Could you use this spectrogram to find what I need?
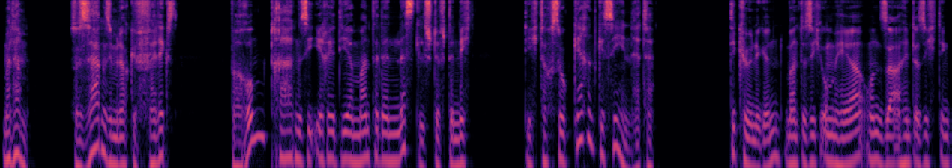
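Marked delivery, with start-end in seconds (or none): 0.1-8.8 moved voice. A narrator's reading. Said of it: "mit bewegter Stimme".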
